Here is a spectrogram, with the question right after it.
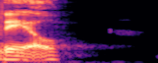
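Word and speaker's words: Viall: And then now to piggyback off that, when Kristen went on Nick Vial, however you pronounce his name. – Vale.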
